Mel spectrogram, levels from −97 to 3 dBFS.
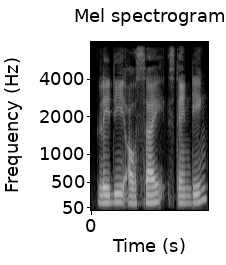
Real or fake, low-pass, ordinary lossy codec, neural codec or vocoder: fake; 7.2 kHz; none; codec, 16 kHz, 2 kbps, X-Codec, WavLM features, trained on Multilingual LibriSpeech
